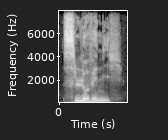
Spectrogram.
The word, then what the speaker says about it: Slovénie: mal mal mal la Slovénie e accent aigu here e et slovéie final e as us not pronounc la Slovénie ok la hungrie h doce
